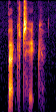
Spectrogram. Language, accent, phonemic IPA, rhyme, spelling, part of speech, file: English, UK, /ˈbæk.tɪk/, -æktɪk, backtick, noun, En-uk-backtick.ogg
